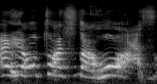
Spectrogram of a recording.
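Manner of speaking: put-on shrill, high Boston accent yell. Retelling what a passing driver shouted: imitating a boston accent. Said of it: "that guy drove by and was like".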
